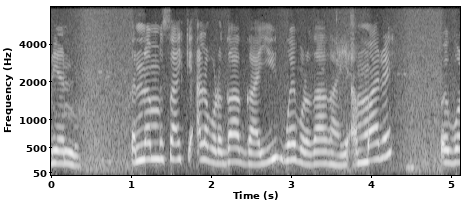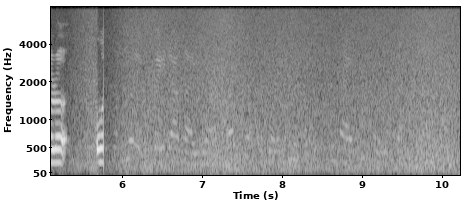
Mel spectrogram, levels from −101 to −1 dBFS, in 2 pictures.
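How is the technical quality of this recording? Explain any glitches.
The recording is marred by gain pumping throughout. The input gain is likely set far too high, so a fast limiter clamps down on every loud syllable and releases in the pauses. The room noise sits about 32 dB below the speech, and the gain swings by about 15 dB. The speech sounds squashed. The call's microphone processing passes nothing above 8 kHz.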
